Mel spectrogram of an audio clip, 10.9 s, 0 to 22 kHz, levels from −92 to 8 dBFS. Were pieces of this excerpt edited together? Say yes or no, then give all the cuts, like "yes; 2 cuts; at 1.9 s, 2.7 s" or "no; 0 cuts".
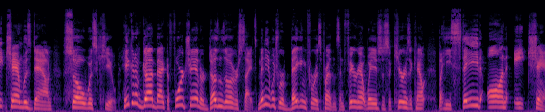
no; 0 cuts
